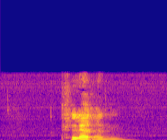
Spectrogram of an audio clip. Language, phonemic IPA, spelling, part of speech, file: German, /ˈplɛʁən/, plärren, verb, De-plärren.ogg
- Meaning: 1. to cry or weep in a shrill and continuous manner 2. to sing unmelodiously or cacophonously 3. to blare, to produce sound loudly and piercingly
